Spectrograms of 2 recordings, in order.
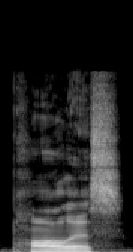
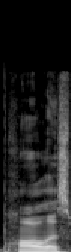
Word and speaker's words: Paulas: Maybe if I try saying something like, it's not Paulus with a U-S, but Paulus with an A-S, something will stick. Let's give that a shot. So, not Paulus U-S, Paulus A-S.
